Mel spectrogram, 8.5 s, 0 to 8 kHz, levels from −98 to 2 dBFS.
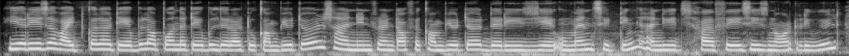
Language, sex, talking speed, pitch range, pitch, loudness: English, female, 210 wpm, 220-250 Hz, 230 Hz, -14 LUFS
